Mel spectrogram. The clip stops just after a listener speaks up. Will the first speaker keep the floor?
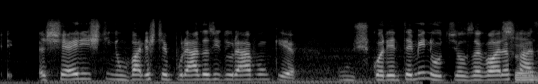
No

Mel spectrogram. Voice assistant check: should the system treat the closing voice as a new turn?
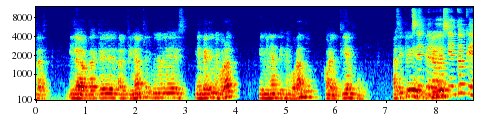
Yes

